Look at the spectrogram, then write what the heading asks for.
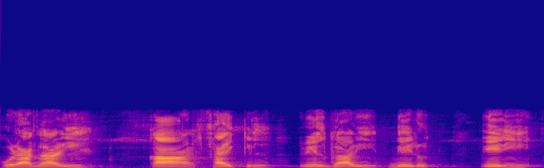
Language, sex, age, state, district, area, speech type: Sindhi, female, 60+, Uttar Pradesh, Lucknow, urban, spontaneous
